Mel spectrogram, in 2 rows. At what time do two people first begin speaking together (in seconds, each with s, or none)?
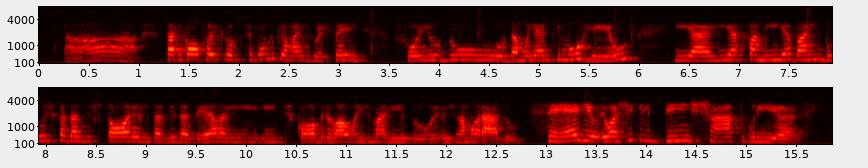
none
